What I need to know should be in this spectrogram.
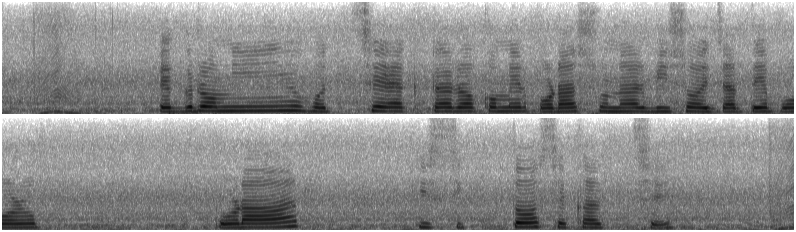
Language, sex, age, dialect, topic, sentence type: Bengali, female, 31-35, Western, agriculture, statement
